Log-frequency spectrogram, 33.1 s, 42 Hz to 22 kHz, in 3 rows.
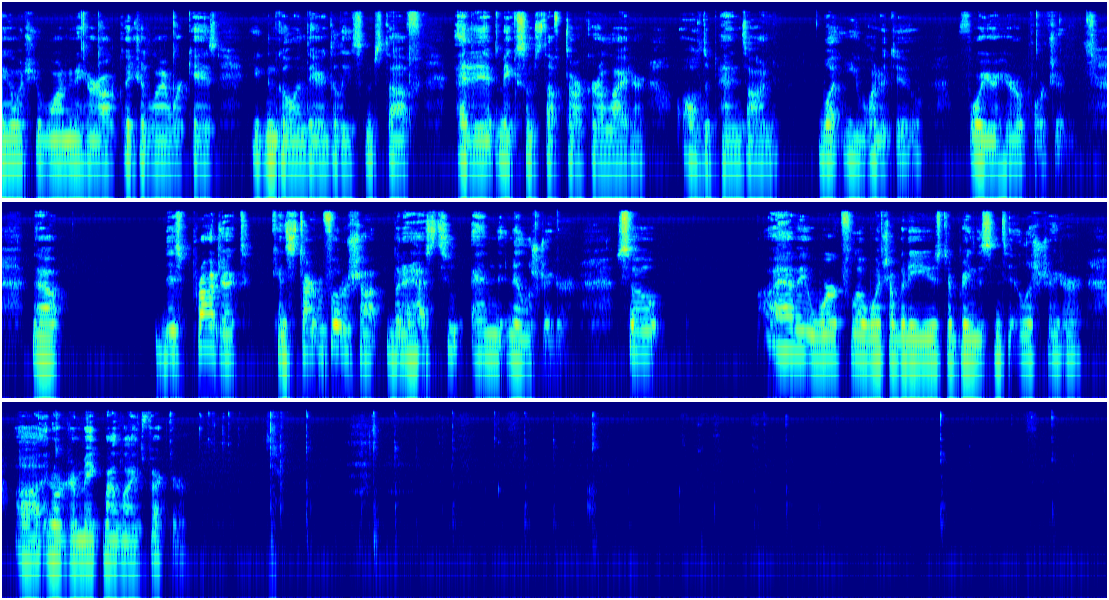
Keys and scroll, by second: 0.8 space, 3.9 space, 10.3 space, 16.4 space, 19.8 space, 22.6 space, 25.8 space.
